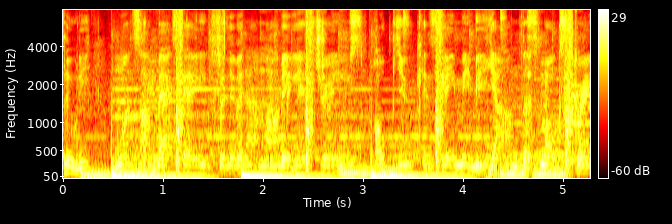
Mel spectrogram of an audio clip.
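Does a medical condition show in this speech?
No.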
